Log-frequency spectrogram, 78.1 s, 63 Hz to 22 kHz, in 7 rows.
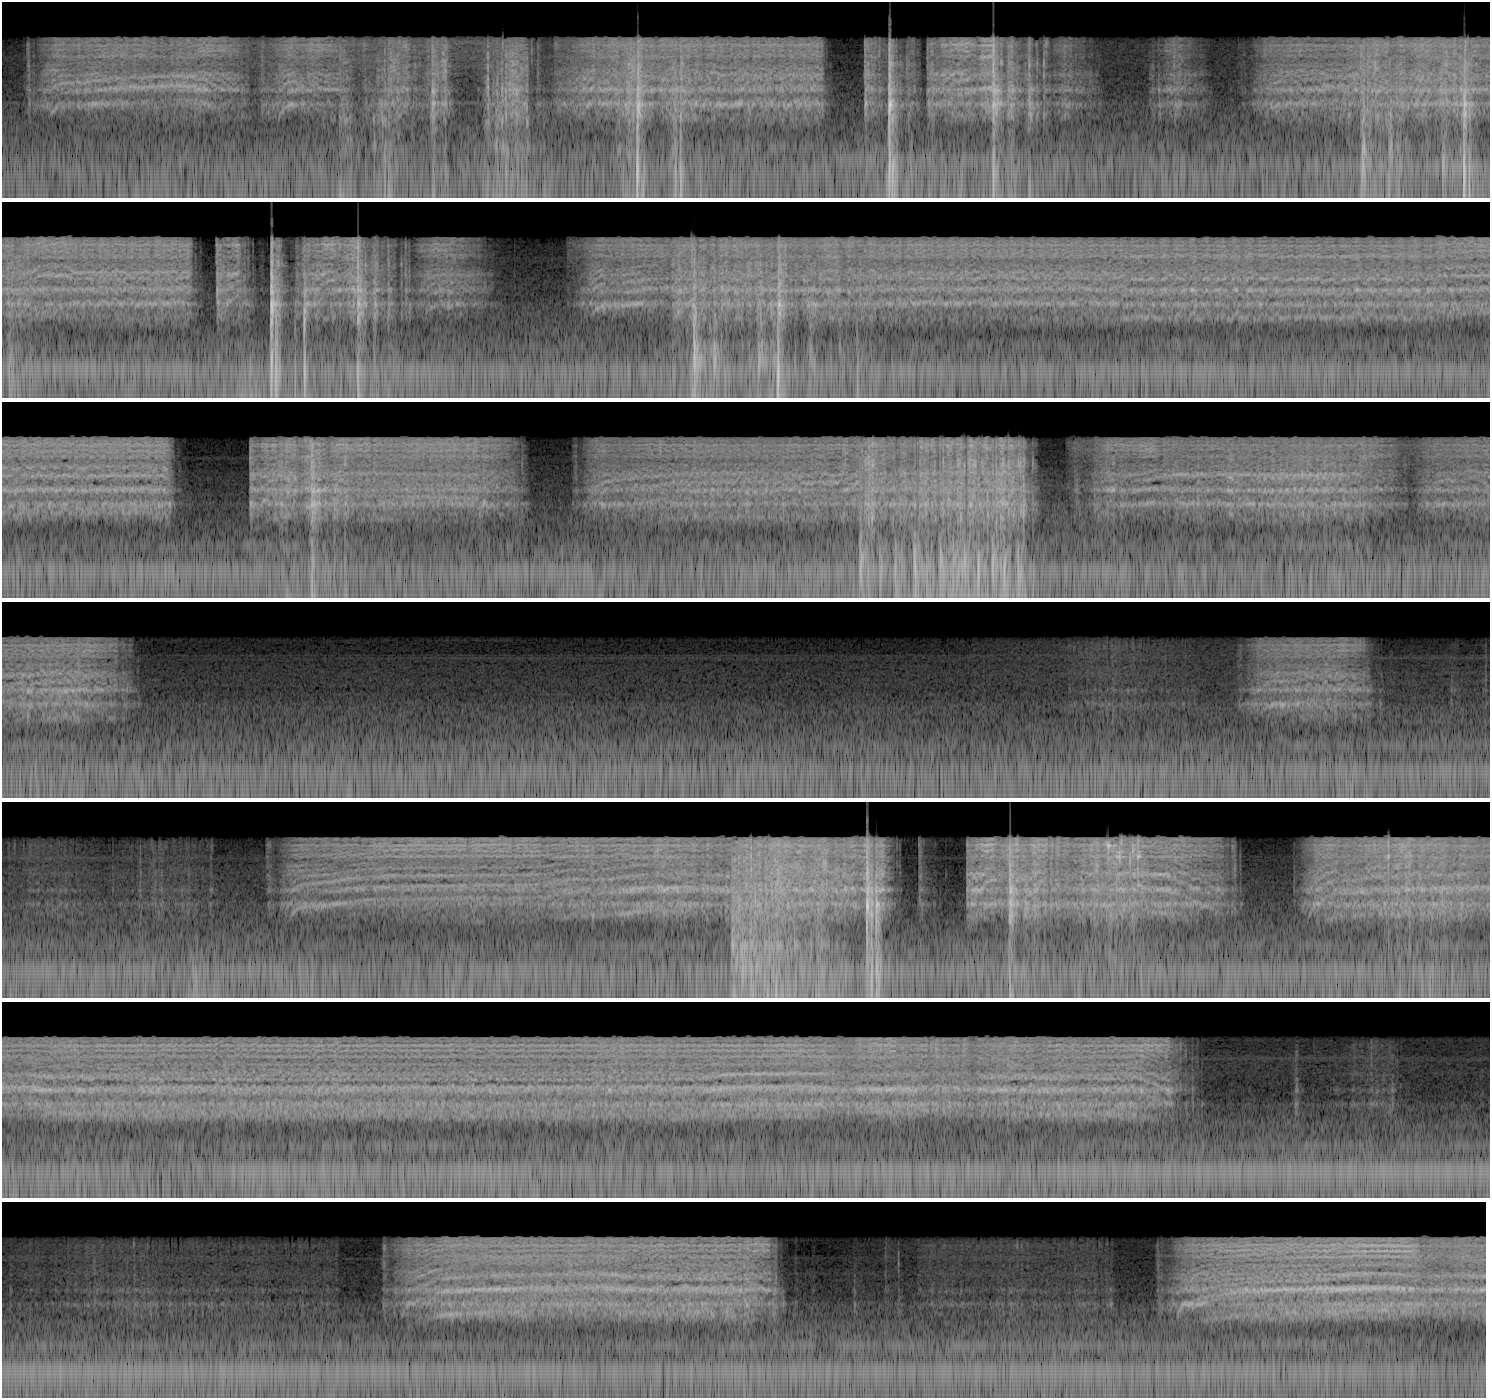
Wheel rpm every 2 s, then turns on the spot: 90, 30, 120, 70, 30, 150, 90, 50, 140, 160, 160, 130, 140, 100, 130, 110, 110, 20, 0, 0, 0, 40, 20, 80, 190, 150, 180, 160, 210, 210, 220, 220, 50, 10, 30, 200, 80, 30, 200.
34-36 42-46 64-68 72-74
